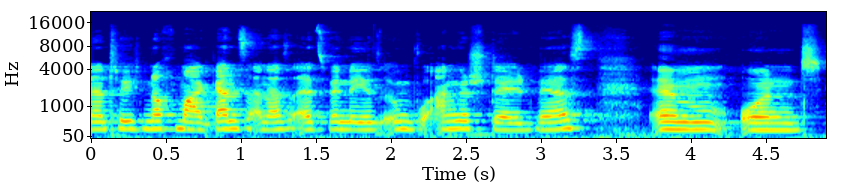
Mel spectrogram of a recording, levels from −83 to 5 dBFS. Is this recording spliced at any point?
no; 0 cuts

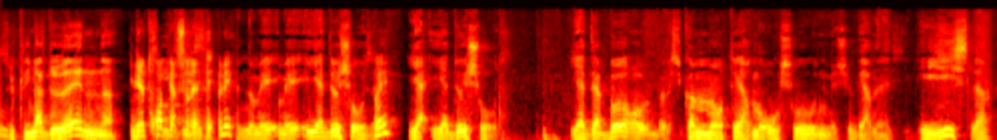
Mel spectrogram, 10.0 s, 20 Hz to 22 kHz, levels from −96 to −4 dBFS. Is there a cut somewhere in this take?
yes; 7 cuts; at 1.2 s, 2.4 s, 2.8 s, 4.0 s, 5.6 s, 6.8 s, 7.5 s

